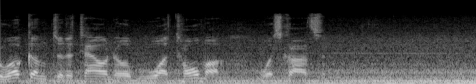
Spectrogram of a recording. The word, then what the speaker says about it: Wautoma: to the town of watoma Wisconsin W is spelled w a u t o m a watoma Wisconsin currently traveling on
